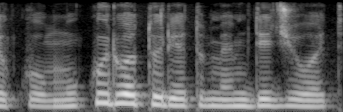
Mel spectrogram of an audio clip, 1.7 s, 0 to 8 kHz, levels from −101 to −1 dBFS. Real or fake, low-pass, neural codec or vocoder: real; 7.2 kHz; none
